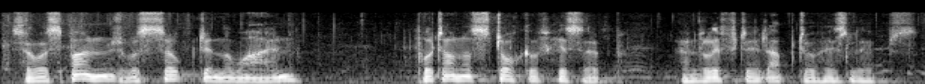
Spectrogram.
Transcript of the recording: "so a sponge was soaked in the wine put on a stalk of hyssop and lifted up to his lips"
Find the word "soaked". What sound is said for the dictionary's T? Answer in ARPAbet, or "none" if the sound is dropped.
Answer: T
